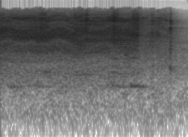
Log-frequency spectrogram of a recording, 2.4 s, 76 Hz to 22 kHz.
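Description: WD-40 aerosol can spraying through its thin extension straw, a steady hiss that stops near the end.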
